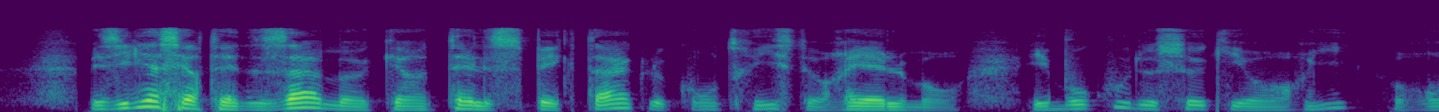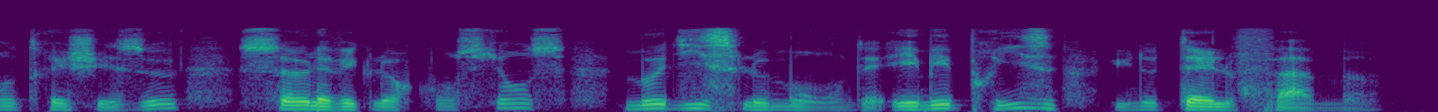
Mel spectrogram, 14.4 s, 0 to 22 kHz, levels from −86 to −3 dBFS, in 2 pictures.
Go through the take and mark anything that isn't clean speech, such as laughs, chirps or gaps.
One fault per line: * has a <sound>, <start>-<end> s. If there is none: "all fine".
all fine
